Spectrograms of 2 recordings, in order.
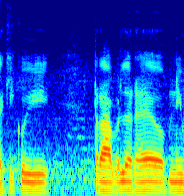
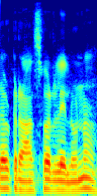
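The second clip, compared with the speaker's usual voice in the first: usual speaking voice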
